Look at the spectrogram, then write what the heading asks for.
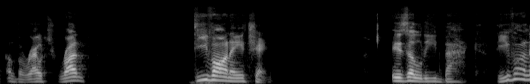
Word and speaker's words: Achane: And I'm getting used to that Achane, not A-Chain. Got to pronounce the name right.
